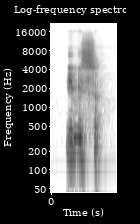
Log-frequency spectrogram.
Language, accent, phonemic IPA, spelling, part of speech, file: French, Canada, /e.mis/, émissent, verb, LL-Q150 (fra)-émissent.wav
- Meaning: third-person plural imperfect subjunctive of émettre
